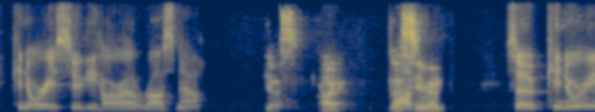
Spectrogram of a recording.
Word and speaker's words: Kinori Sugihara Rosnow: I'd like to introduce and I hope I'm pronouncing your name correctly kinori sugihara Ross now yes hi nice so kenori and I for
